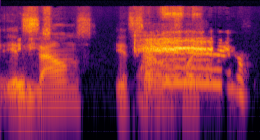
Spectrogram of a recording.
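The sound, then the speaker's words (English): A person imitates a fox's scream with two loud, strained cries: a short wavering wail, a brief pause, then a longer, shriller screech that fades out. “And I don't know if you guys have ever heard what sound a fox makes, but it's abjectly terrifying.”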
